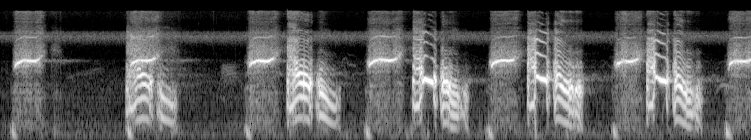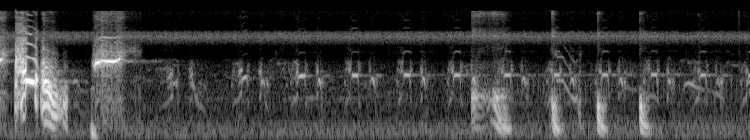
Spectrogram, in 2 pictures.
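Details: Calling grey francolin, local name teetar: evenly spaced loud, piercing phrases, each a high whistled start dropping into a harsh burst, repeated about every half second, then trailing off into faint ticking notes.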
